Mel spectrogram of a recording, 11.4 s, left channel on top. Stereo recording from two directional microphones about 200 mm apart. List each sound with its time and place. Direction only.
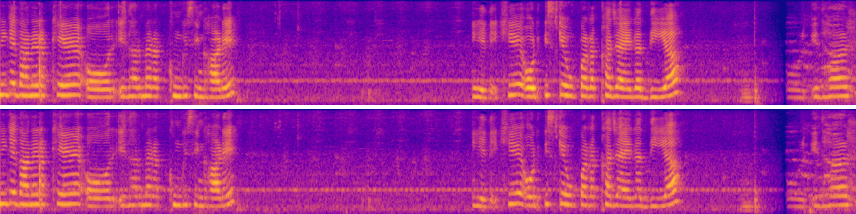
0.0 s speech: 55° left (ahead or behind)
6.2 s speech: 55° left (ahead or behind)
10.7 s speech: 50° left (ahead or behind)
